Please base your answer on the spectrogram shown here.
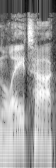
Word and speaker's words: Latah: It's in Latah County, and that is how you fucking pronounce Latah County. Trust me, because I looked up local news reports, and that's how people in Idaho say it.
